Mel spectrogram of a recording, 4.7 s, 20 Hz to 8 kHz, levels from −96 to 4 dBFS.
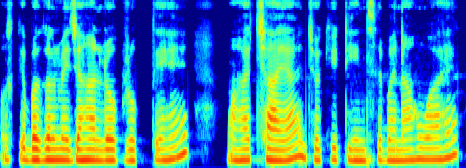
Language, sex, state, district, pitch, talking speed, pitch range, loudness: Hindi, female, Arunachal Pradesh, Lower Dibang Valley, 185 Hz, 220 wpm, 180-195 Hz, -19 LUFS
